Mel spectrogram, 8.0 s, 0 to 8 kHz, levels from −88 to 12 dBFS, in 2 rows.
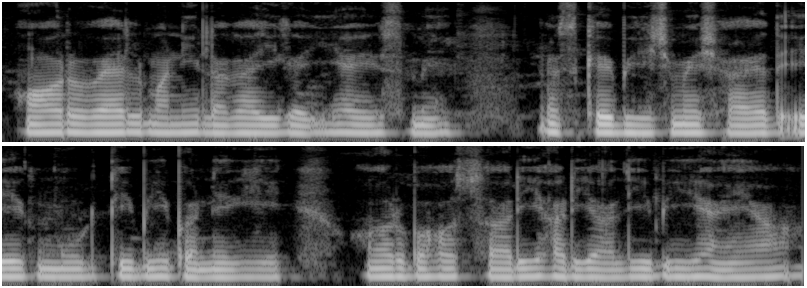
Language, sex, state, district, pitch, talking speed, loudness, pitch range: Hindi, male, Uttar Pradesh, Muzaffarnagar, 130 Hz, 150 wpm, -18 LUFS, 125-130 Hz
